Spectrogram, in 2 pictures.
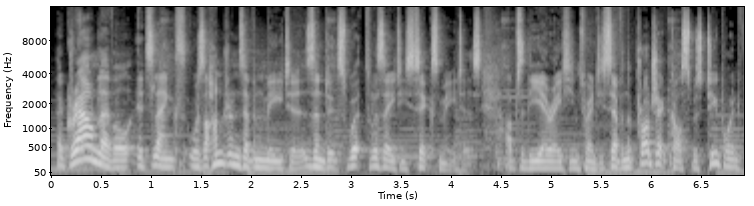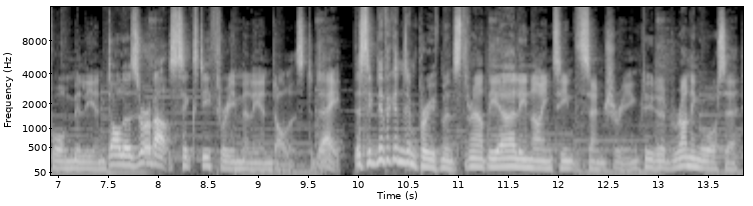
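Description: A man's voice: mid-range voice, expressive, fast, hardly any pauses, faint music behind. A male host narrating a scripted history documentary, dropping in wry, sarcastic asides. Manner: wry, sarcastic asides with sudden loud outbursts.

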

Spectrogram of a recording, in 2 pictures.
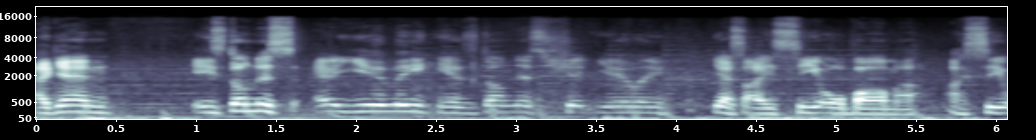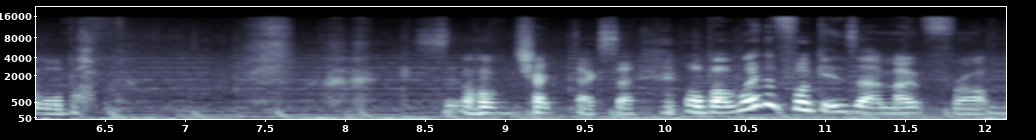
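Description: A game streamer chatting casually to viewers and a friend while playing, excitable and boastful, swearing freely. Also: medium pitch, normal speed, faint music behind. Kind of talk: casual live-stream chat while gaming.

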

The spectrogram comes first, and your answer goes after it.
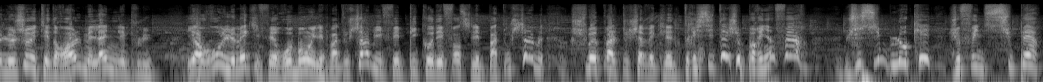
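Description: A man giving gameplay commentary, excitable, loudly exclaiming and complaining as he plays. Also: fairly high pitch. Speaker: gaming YouTuber.

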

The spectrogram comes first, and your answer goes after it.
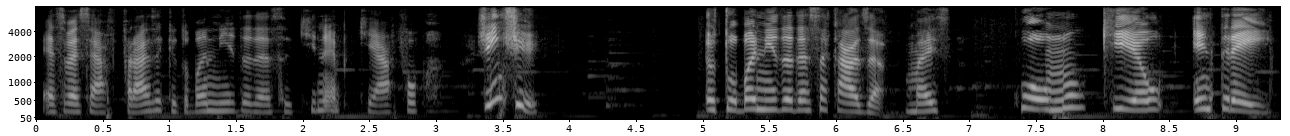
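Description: A young adult Brazilian woman commentating a Roblox game, chatty and excitable, repeating words in bursts. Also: fairly high pitch, normal speed. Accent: Brazilian Portuguese. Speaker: Roblox gameplay host. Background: faint music.

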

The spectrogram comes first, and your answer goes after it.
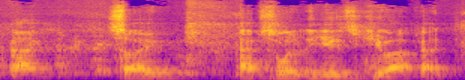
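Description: In a dim room, a middle-aged blockchain meetup presenter holds a handheld mic and delivers a playful, self-mocking talk, ribbing the crowd as he goes. His expressive mid-range voice runs a little fast, and the rough recording picks up the crowd behind him.

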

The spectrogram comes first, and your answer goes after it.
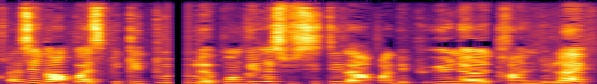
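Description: A woman's voice: medium pitch, steady tone, fast talker. A young woman hosting a live relationship advice stream, answering viewer questions in a direct, scolding way. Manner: direct, scolding, addresses viewers as brother and darling.

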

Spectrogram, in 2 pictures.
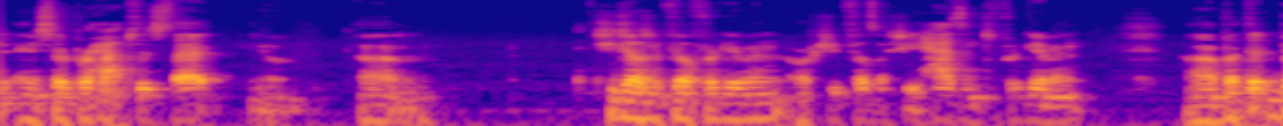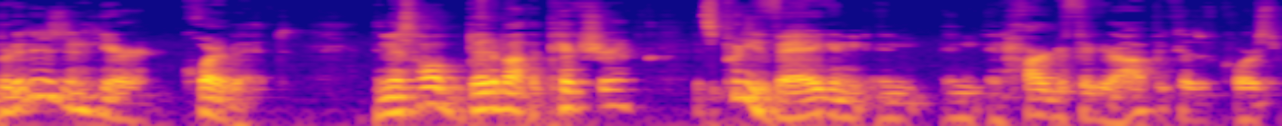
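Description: A male teacher annotating a short story as he reads, talking haltingly with many fillers and restarts. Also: low-pitched.

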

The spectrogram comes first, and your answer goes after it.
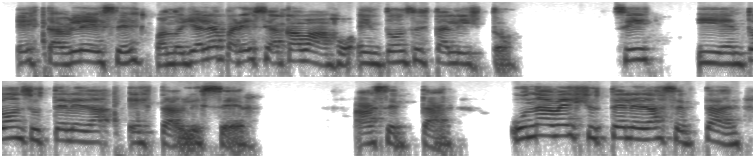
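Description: A woman's voice: a little high, no room sound, muffled recording. A woman teaching a computer class online, walking students through steps patiently, repeating them and checking that they follow.

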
